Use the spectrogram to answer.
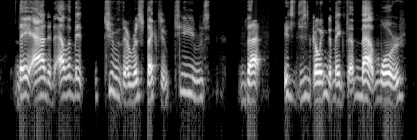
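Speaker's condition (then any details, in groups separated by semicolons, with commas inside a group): Cerebral palsy; cerebral palsy, wheelchair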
